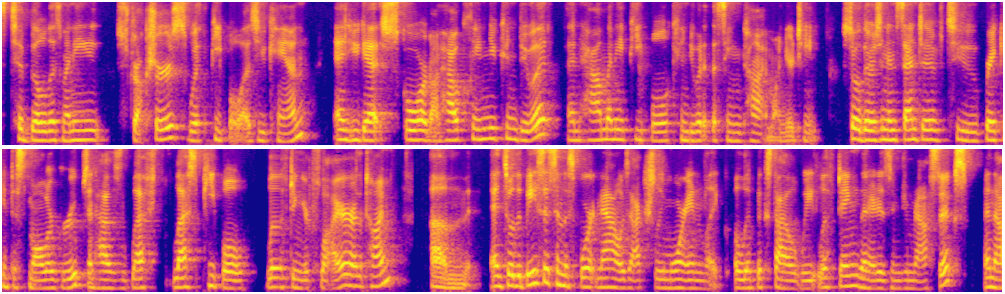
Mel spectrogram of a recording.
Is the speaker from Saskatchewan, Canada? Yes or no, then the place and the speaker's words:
no; Richmond Hill, Ontario, Canada; moved away as an adult; now in Niagara region, Canada; So that was in Richmond Hill. I grew up a little bit north of Toronto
